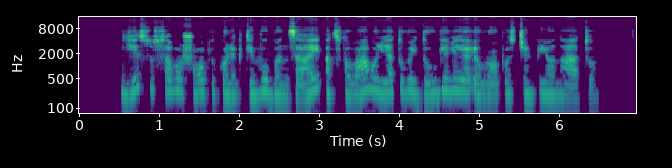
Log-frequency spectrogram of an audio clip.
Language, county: Lithuanian, Vilnius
